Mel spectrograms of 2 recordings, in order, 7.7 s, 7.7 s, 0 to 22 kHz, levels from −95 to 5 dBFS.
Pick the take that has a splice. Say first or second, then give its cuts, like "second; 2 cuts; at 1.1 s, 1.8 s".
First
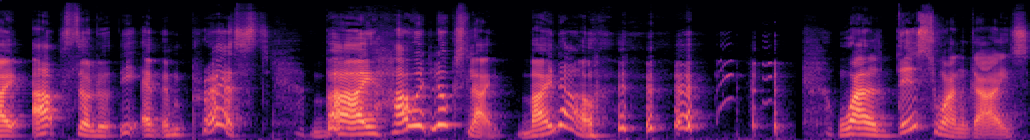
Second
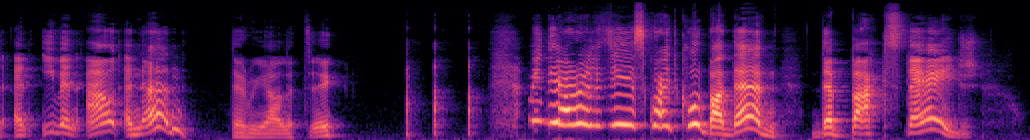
first; 1 cut; at 6.1 s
